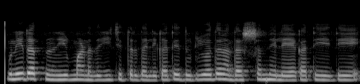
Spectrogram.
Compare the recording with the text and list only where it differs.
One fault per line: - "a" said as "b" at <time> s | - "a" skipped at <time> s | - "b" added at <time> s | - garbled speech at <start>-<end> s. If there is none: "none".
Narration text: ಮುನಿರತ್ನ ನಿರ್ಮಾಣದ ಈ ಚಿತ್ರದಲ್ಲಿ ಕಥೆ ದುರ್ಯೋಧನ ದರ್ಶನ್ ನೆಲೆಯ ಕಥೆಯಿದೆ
none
